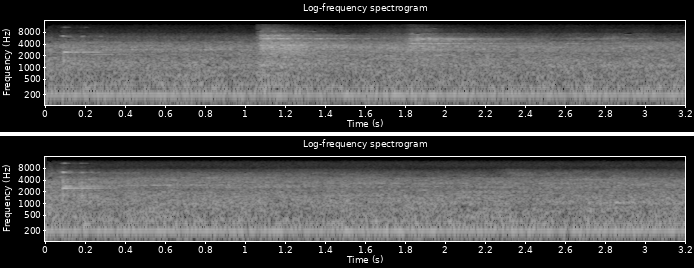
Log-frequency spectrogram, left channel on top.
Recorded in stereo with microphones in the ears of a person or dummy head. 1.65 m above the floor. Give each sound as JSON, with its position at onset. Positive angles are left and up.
{"t": 0.1, "sound": "dishes clattering", "side_deg": -75, "distance_m": 4.5}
